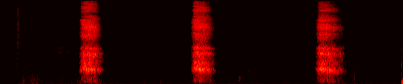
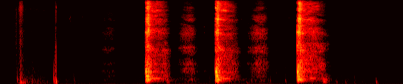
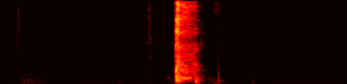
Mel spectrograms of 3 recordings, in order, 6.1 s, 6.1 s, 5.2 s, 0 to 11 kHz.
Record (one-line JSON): {"exhalation_length": "6.1 s", "exhalation_amplitude": 1576, "exhalation_signal_mean_std_ratio": 0.31, "three_cough_length": "6.1 s", "three_cough_amplitude": 27074, "three_cough_signal_mean_std_ratio": 0.21, "cough_length": "5.2 s", "cough_amplitude": 32768, "cough_signal_mean_std_ratio": 0.13, "survey_phase": "beta (2021-08-13 to 2022-03-07)", "age": "45-64", "gender": "Male", "wearing_mask": "No", "symptom_none": true, "smoker_status": "Never smoked", "respiratory_condition_asthma": false, "respiratory_condition_other": false, "recruitment_source": "Test and Trace", "submission_delay": "2 days", "covid_test_result": "Negative", "covid_test_method": "LFT"}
